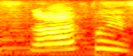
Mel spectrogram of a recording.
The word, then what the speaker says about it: Snively: Sonic sees some footprints in the swamp and goes after them, and Snively sees him on camera footage. I know it's pronounced Snively, but I'm used to saying Snively.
